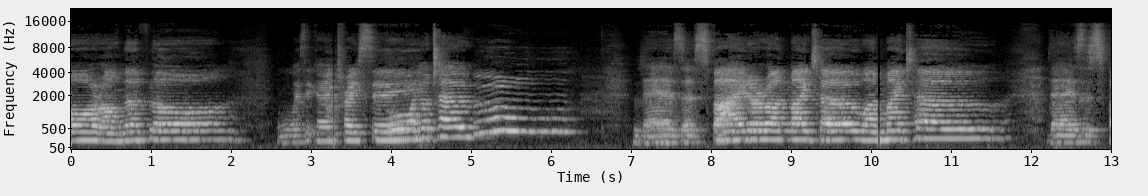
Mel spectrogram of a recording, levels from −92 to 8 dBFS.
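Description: At 3.27 to 3.29 s and again at 10.08 to 10.11 s the sound cuts to silence with abrupt or briefly faded edges, losing about 13 ms and 27 ms. These are likely Bluetooth dropouts: late packets were discarded, consistent with one and then two lost packets, and playback resumes as though it had run on.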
